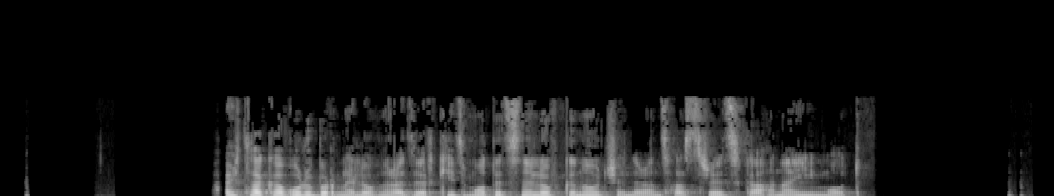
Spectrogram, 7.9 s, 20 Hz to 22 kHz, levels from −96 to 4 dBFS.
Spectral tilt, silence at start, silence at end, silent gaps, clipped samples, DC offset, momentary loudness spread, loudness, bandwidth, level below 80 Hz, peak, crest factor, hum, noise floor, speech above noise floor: -5.5 dB/octave; 1.6 s; 1.45 s; none; under 0.1%; under 0.1%; 9 LU; -26 LUFS; 11.5 kHz; -46 dBFS; -2 dBFS; 26 dB; none; under -90 dBFS; over 64 dB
